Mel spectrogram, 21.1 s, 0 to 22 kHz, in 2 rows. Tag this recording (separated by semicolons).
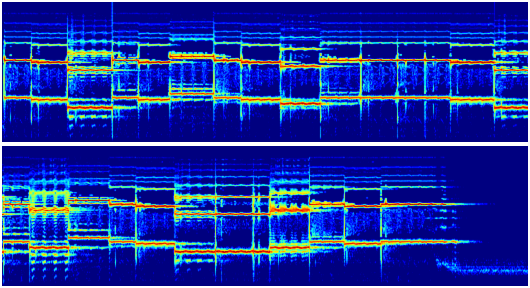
fx; gt6; guitar; melody; multi; synth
